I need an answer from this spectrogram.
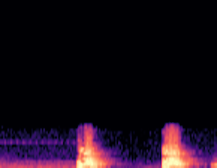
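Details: Household dog, one of two named Gwenny and Rhett, indoors while being told to shake and do tricks, giving two loud sharp barks about half a second apart, over a steady low hum.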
